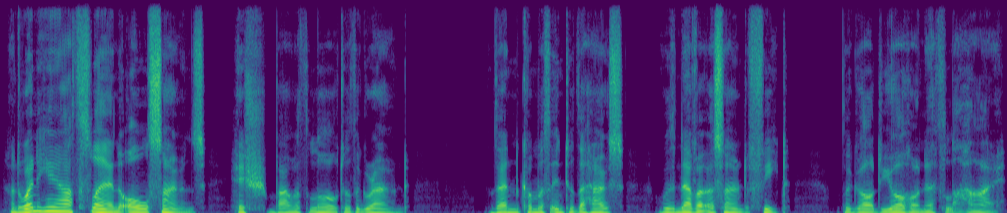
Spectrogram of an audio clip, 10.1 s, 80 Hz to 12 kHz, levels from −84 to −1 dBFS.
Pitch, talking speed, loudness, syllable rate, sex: 130 Hz, 165 wpm, -19 LUFS, 4.5 syllables/s, male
